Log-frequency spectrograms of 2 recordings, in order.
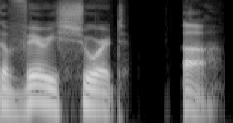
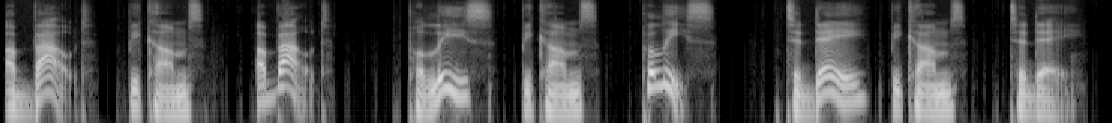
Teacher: In natural speech, many vowels in unstressed syllables get reduced to a very short neutral sound called the schwa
